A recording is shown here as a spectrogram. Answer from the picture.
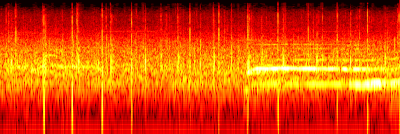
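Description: Football crowd clapping and cheering a goal, with sharp hand claps close by; about two and a half seconds in a long held voice rises over the applause.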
